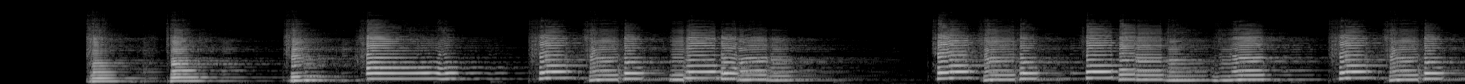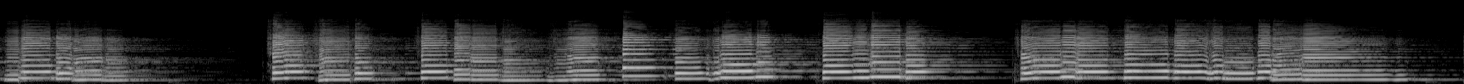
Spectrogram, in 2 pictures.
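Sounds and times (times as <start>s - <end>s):
lively street saxophone playing: 0.9s - 8.6s, 9.3s - 16.6s, 17.3s - 29.2s.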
